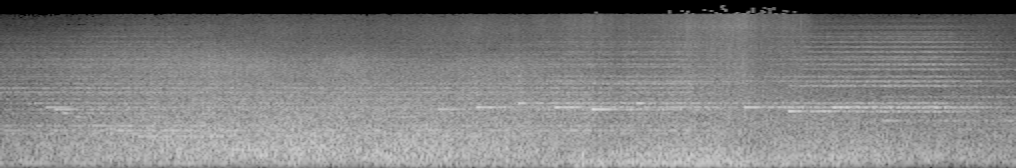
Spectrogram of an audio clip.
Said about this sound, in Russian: Бирюзовое у берега, оно меняло цвет на насыщенно синий, там, где дно резко уходило вниз. Волны разбивались о камни, взрывались фонтанами белой пены.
